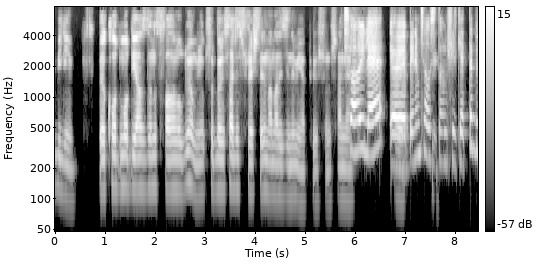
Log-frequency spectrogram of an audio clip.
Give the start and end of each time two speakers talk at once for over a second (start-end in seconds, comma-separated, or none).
none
